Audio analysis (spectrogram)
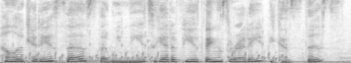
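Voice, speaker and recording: A woman's voice: high voice, animated, fairly quick, over music. A woman narrating a scripted video game walkthrough as the host of a guide.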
